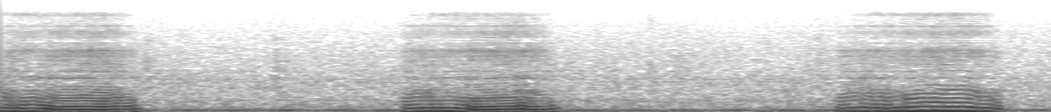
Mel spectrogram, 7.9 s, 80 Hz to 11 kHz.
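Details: Adult snoring during sleep recorded by a snore-tracking app beside the bed: three loud, low, buzzing snores about four seconds apart, roughly 18 per minute.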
